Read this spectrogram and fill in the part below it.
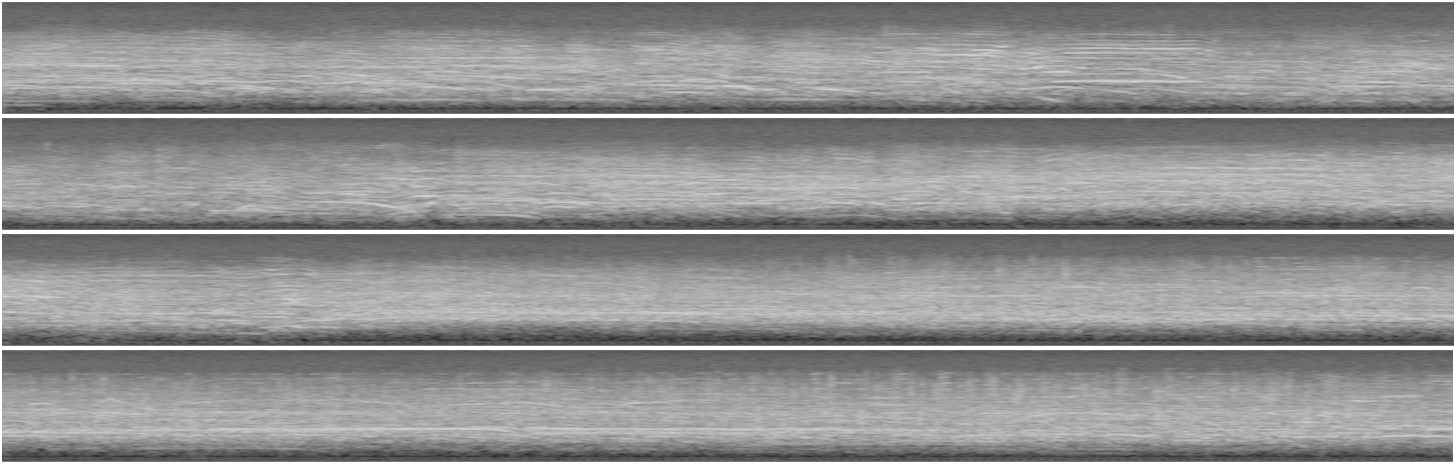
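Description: A large outdoor crowd cheers and shouts throughout.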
